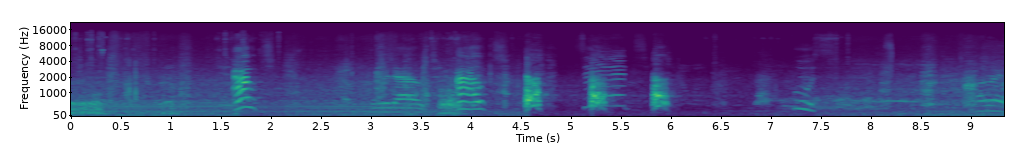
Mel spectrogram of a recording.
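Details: Rottweiler named Fire at a training session at Victoria Rottweiler Club on October 7, 2019, giving a burst of sharp, harmonic barks in quick succession mid-clip, with people talking before and after.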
